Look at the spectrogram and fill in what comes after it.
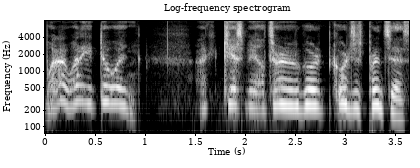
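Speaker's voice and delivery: small smothered frog voice. Voicing the frog stuck in his pocket, in a little muffled frog voice. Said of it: "in the little muffled voice".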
